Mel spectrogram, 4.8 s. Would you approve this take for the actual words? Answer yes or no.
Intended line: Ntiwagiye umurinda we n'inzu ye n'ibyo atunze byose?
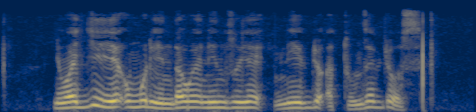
yes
